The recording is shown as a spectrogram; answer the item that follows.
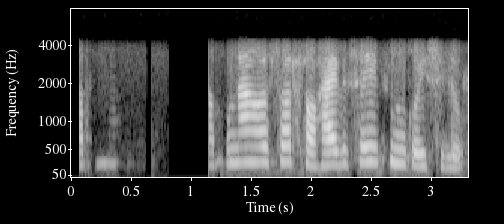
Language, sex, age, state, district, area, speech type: Assamese, female, 45-60, Assam, Dibrugarh, rural, conversation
